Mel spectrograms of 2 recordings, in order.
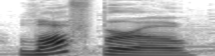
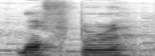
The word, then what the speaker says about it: Loughborough: Firepumpkin pronounce. Loughborough. Loughborough. I don't know very if there's close. like an F. Loughborough.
